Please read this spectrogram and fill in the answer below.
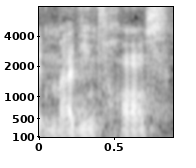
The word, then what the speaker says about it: Made in France: Mad, quand on prononce Made in France en français, ça fait Mad in France.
